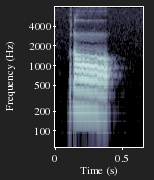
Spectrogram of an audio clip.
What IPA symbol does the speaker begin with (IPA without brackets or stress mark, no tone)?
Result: ɾ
